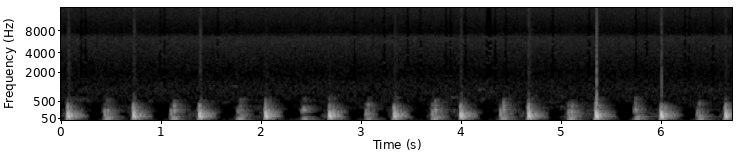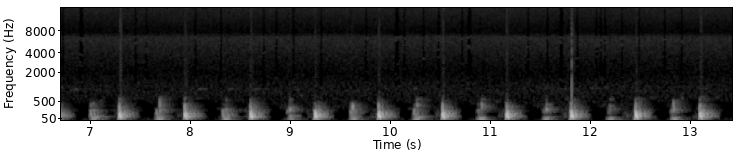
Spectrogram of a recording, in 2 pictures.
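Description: Steady, regular low heart thumps heard during recovery after exercise, a normal heartbeat.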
